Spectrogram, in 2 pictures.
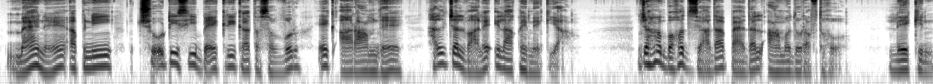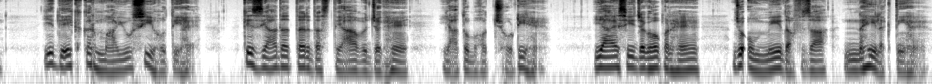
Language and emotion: Urdu, sad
